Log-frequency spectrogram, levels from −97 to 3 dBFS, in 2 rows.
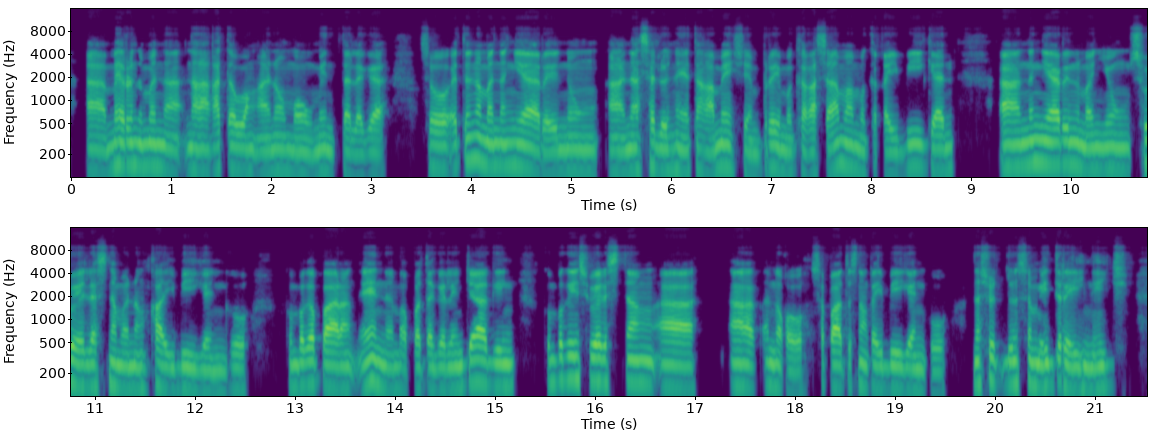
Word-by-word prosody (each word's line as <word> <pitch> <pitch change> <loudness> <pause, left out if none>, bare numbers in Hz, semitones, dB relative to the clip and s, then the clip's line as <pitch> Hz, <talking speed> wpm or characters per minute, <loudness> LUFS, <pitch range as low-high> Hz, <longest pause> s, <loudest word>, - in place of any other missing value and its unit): ah, 115 -1 +1
meron 140 0 +2
naman 135 0 -1
na 115 -2 -1
nakakatawang 120 -1 0
ano 115 +1 -2
moment 110 0 -4
talaga. 105 0 -1 0.3
So, 130 -1 0
eto 140 +5 -1
naman, 145 -5 0
nangyari 125 -6 +3
nung, 115 0 -5
ah, 110 0 +2
nasa 120 +4 +2
Luneta 115 -1 -2
kami 125 +4 +1
siyempre 110 +4 -4
magkakasama, 110 +6 0
magkakaibigan, 120 +2 -3 0.4
ah, 135 +1 +5
nangyari 145 0 +3
naman 125 -4 -1
yung 120 -1 -4
swelas 130 -3 +2
naman 125 -3 -1
ng 120 - -7
kaibigan 115 -3 -2
ko. 115 0 -7 0.3
Kumbaga 135 +2 0
parang, 125 -3 +5
ayan 140 -1 +3
napapatagal 120 0 -2
ang 120 +1 -3
jogging 135 -3 +4 0.4
kumbaga 160 +2 -3
yung 165 0 +4
swelas 155 -2 +4
ng 150 -1 +1
ah, 125 -2 +5 0.3
ah, 130 -2 +3
ano 130 -2 -1
ko, 105 -1 -2 0.2
sapatos 130 -1 +2
ng 130 - -3
kaibigan 120 -2 -2
ko, 105 0 -9 0.2
na 140 - 0
shoot 160 0 0
dun 140 0 -2
sa - - -2
may 135 -1 0
drainage, 125 -2 -2
125 Hz, 150 wpm, -26 LUFS, 115-135 Hz, 0.4 s, ah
